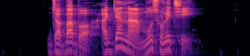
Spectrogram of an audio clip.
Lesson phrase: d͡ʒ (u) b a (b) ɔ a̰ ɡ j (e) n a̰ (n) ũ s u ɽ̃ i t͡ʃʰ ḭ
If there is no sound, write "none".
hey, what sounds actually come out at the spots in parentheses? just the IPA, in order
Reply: ɔ, b, a, m

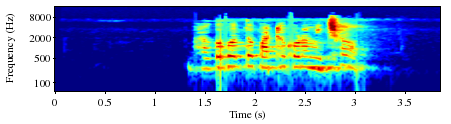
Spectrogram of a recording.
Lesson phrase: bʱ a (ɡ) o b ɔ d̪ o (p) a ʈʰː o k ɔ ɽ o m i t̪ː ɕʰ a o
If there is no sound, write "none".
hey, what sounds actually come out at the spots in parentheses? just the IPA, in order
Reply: ɡ, p

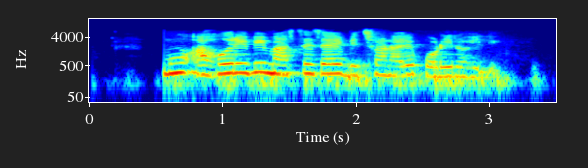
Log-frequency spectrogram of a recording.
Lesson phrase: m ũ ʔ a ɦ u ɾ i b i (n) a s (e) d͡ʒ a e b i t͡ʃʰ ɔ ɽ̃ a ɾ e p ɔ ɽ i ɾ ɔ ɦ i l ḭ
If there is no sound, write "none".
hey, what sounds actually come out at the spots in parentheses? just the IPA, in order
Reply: m, e

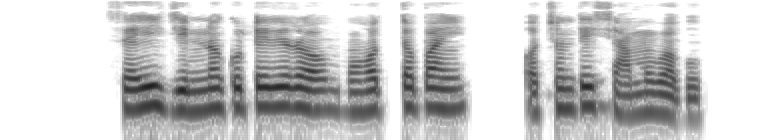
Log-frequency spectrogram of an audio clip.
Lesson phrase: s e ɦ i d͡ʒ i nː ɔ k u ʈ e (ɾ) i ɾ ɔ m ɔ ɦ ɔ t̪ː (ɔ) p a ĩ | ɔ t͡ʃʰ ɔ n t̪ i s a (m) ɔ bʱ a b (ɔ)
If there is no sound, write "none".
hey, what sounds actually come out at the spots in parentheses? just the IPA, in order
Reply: ɾ, ɔ, m, u

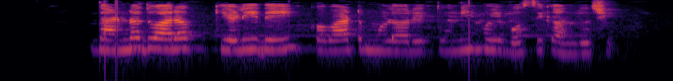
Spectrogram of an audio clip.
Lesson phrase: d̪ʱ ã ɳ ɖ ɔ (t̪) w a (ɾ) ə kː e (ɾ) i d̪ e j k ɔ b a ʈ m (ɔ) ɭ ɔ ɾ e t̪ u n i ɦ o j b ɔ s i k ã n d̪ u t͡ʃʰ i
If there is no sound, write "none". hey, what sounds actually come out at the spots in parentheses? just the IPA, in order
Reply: d̪, ɾ, ɭ, u

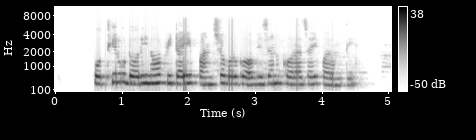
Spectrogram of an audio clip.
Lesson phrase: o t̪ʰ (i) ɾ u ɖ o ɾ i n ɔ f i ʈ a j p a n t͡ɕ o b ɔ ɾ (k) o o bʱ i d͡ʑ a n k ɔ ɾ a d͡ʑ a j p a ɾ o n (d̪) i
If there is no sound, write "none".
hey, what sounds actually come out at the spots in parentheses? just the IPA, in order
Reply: i, ɡ, t̪

